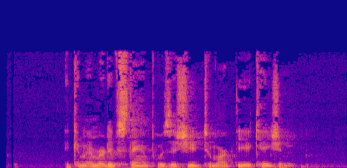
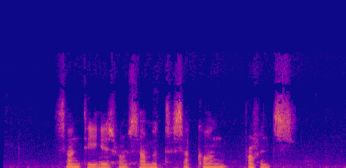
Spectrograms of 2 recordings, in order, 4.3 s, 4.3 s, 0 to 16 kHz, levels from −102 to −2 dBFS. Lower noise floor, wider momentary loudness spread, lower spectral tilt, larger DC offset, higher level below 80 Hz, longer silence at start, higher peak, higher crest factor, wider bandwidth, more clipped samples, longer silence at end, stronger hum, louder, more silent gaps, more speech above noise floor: about the same, -72 dBFS vs -75 dBFS; about the same, 9 LU vs 7 LU; second, -3.5 dB/octave vs -5.5 dB/octave; neither; first, -56 dBFS vs -70 dBFS; about the same, 0.8 s vs 0.7 s; first, -16 dBFS vs -22 dBFS; about the same, 18 dB vs 22 dB; about the same, 11.5 kHz vs 11 kHz; neither; second, 0.55 s vs 0.7 s; neither; first, -32 LUFS vs -42 LUFS; neither; first, 40 dB vs 34 dB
